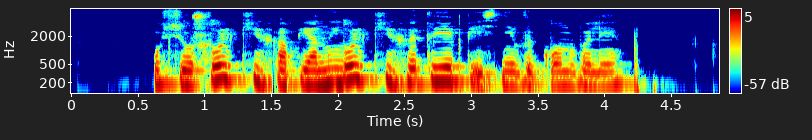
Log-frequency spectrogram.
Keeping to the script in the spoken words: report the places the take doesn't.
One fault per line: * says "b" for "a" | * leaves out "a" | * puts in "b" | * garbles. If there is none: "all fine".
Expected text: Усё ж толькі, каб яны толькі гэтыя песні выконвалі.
all fine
